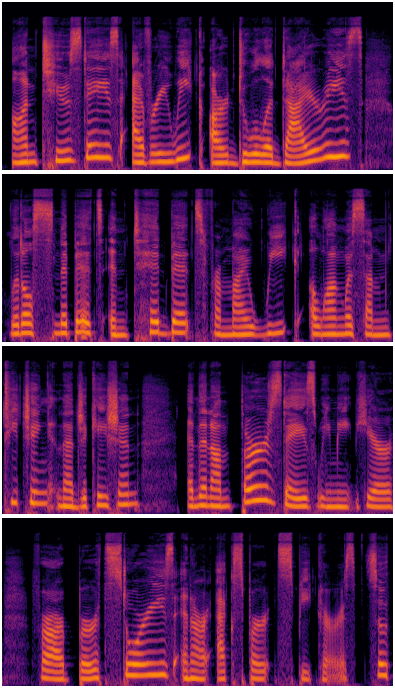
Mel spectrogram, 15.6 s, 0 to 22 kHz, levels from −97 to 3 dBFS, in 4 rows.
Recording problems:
none

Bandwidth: 15 kHz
